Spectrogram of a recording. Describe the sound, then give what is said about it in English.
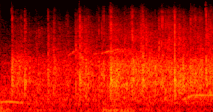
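An audience at a supply chain industry presentation claps steadily for about two seconds to show how they are feeling, a dense, even patter of many hands at moderate loudness with no single standout claps. “First thing, by a round of applause, how's everyone feeling today?”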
